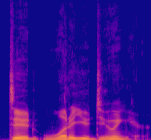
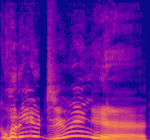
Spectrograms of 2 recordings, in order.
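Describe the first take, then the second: First: It sounds annoyed and irritated at the person. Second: It sounds pleasantly surprised, with a little chuckle.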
